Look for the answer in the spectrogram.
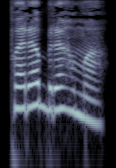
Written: ಪರಬ್ರಹ್ಮ

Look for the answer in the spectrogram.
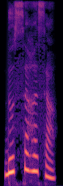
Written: ದೋಸ್ಸಾಹಸ

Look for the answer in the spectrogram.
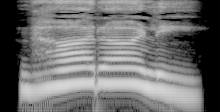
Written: ಧಾರಾಳಿ

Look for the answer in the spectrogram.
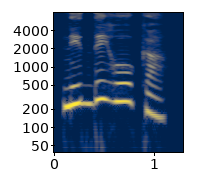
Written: ನಿದ್ದೆಹೋಗು

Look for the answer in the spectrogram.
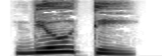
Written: ದ್ಯೋತಿ

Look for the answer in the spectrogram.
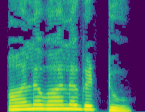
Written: ಆಲವಾಲಗಟ್ಟು

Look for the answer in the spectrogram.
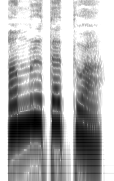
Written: ಅಮೃತತ್ವ

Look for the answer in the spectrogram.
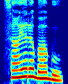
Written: ಸಾಯರಬಾಬು

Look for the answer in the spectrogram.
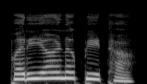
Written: ಪರಿಯಾಣಪೀಠ

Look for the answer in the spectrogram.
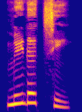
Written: ಮಿಡಚಿ

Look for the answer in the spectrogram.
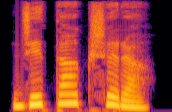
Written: ಜಿತಾಕ್ಷರ

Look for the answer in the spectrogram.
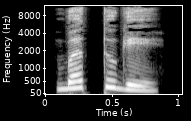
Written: ಬೂತಿಕ್ಕು

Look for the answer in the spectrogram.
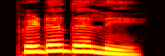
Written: ಪೆಡದಲೆ

